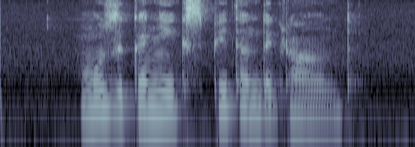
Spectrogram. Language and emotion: Russian, neutral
